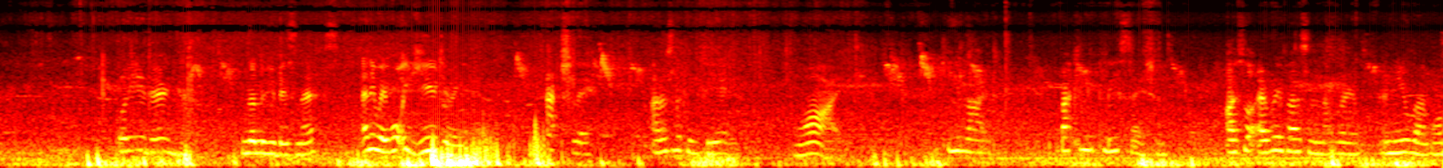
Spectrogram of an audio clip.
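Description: A young woman speaks quietly and emotionally nearby.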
